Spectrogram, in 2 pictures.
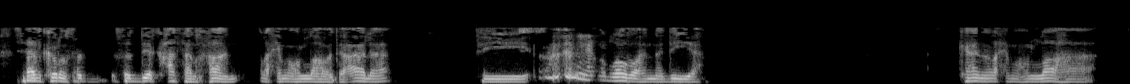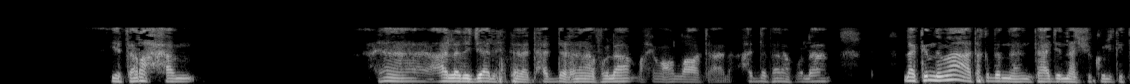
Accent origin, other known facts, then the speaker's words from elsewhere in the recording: Najd, Saudi Arabia; بعشر الوالدية عندنا في نجد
